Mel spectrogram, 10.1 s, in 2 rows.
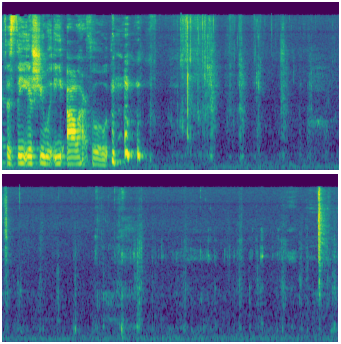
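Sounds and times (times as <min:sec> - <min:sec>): faint chewing: 0:02.2 - 0:10.0.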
